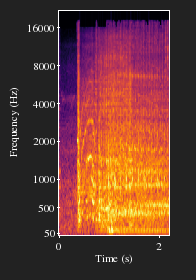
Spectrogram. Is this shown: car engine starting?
yes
